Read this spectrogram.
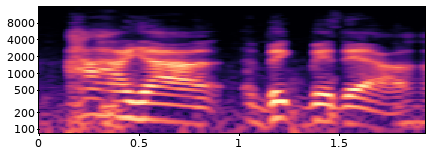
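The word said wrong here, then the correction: Beigbeder: Big Beder. – Beige Beder. – Beige Beder. – Ja, genau. Auch toll.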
